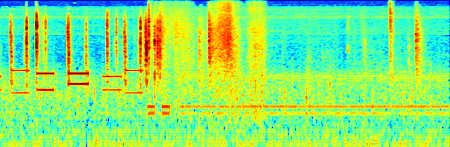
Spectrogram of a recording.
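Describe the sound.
Touch-tone keypad beeps as a telephone number is dialed, a quick series of short paired tones, followed by a steady low tone that holds on the line to the end, with no voices.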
